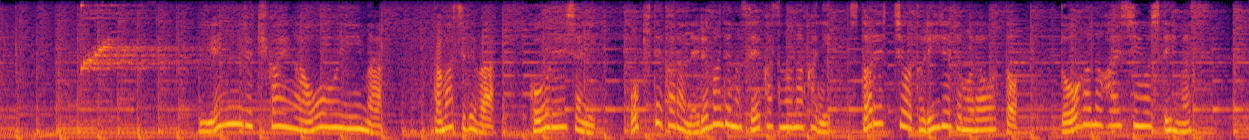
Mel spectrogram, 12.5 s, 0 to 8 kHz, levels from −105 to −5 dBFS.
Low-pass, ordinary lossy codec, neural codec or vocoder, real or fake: 7.2 kHz; Opus, 24 kbps; none; real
